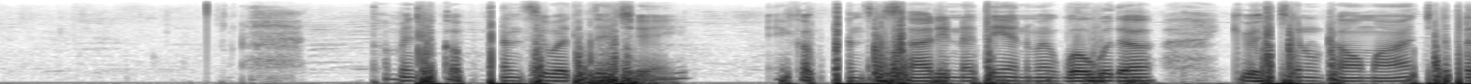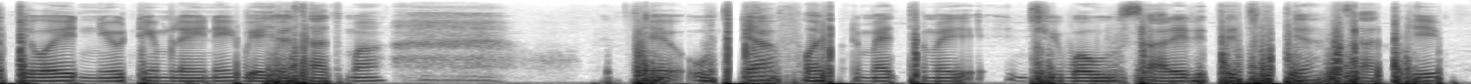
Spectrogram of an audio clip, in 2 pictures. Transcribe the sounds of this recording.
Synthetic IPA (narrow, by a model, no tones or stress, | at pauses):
t̪əmẽd͡ʒekəp̚ʈ̪ansibəd̪lit͡ʃʰḛ | ekəp̚ʈansisaɾinət̪ʰiənemẽɓəɦubəd̪ʱakʋest͡ʃənʊʈʰaʋamãet͡ʃʰət̪at̪eʋoenjuʈimləineiɓeɦəd͡ʒaɾsat̪ʰmã | d͡ʒeʔut̪ʰɾjafəɾsʈmet̪əmẽd͡ʒeɓəɦusa̰ɾiɾit̪ed͡ʒʰit̪jasat̪ʰe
